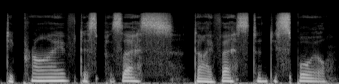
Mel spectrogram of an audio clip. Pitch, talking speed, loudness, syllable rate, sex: 145 Hz, 90 wpm, -20 LUFS, 3.5 syllables/s, male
